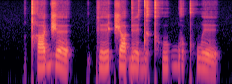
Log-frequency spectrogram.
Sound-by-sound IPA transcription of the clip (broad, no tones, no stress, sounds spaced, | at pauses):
qʰ a d͡ʒ ɛ | k e t͡ʃ ɑ ɠ e d ə kʰ u ɡ͡b o kʰ w e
